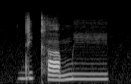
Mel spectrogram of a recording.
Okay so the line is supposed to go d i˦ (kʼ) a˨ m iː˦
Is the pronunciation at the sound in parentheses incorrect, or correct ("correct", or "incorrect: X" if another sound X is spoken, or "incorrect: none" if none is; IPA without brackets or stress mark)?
incorrect: kʰ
